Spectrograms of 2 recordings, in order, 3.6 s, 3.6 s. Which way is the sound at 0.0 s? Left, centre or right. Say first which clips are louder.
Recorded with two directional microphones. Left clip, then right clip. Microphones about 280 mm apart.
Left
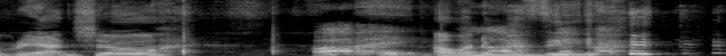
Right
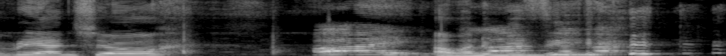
Right 2 dB; centre.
